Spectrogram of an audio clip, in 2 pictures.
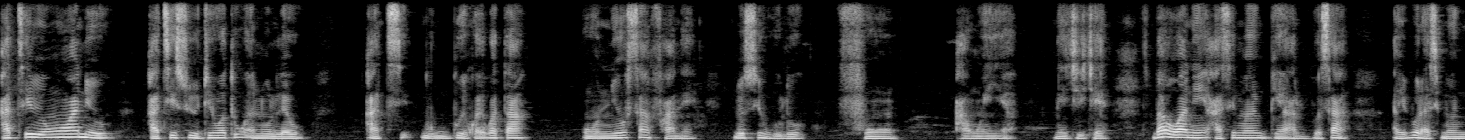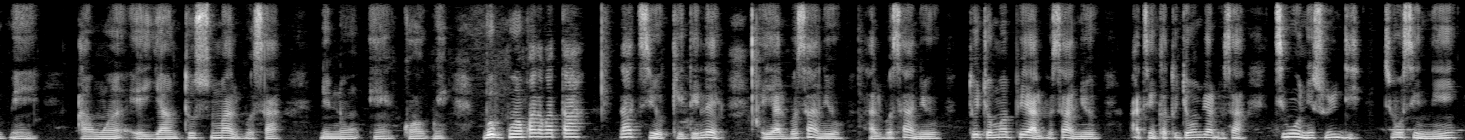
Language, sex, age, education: Yoruba, male, 30-45, tertiary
